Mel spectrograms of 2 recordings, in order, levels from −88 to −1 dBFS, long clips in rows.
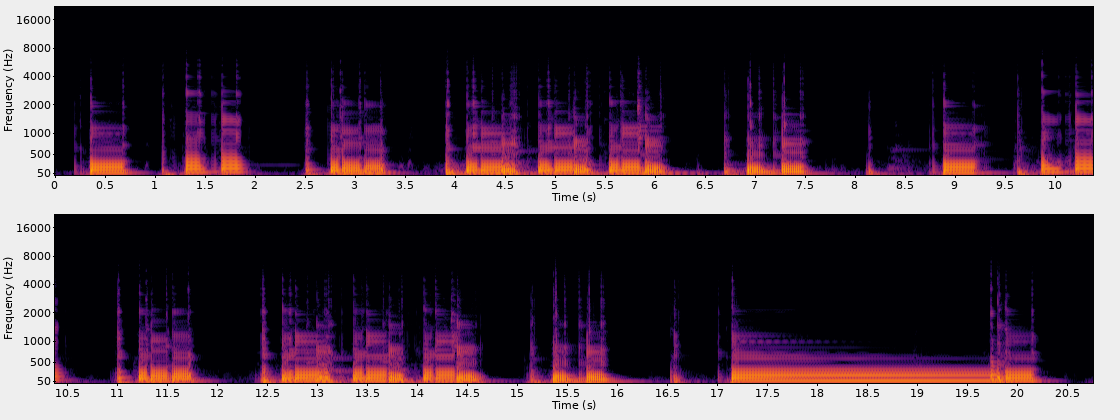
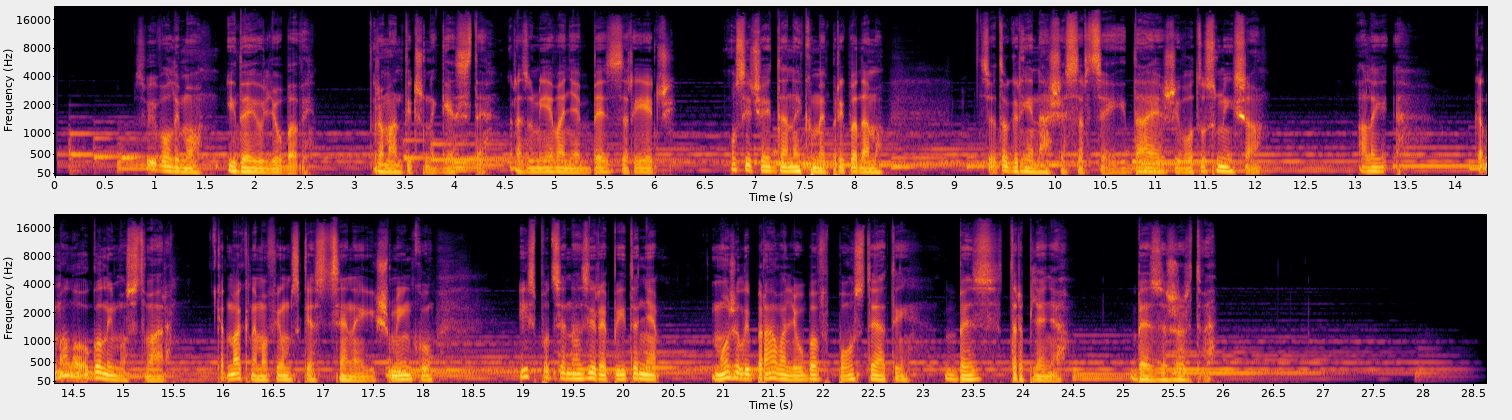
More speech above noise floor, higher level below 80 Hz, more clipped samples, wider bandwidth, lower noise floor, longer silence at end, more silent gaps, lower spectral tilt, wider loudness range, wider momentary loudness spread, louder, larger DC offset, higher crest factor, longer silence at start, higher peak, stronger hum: first, 40 dB vs 28 dB; about the same, -36 dBFS vs -34 dBFS; neither; second, 4.6 kHz vs 18.5 kHz; first, -68 dBFS vs -43 dBFS; about the same, 0.5 s vs 0.4 s; neither; first, -12 dB/octave vs -5.5 dB/octave; about the same, 3 LU vs 4 LU; about the same, 18 LU vs 16 LU; second, -30 LUFS vs -16 LUFS; neither; about the same, 18 dB vs 16 dB; first, 0.2 s vs 0 s; second, -12 dBFS vs 0 dBFS; neither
